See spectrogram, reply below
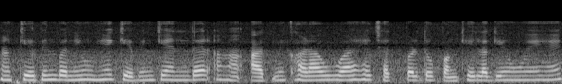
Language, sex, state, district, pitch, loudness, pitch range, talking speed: Hindi, female, Bihar, Saharsa, 205 Hz, -16 LUFS, 195-215 Hz, 245 wpm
